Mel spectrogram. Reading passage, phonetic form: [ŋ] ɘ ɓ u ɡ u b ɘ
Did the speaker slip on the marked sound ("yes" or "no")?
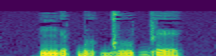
no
